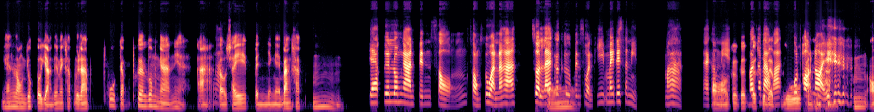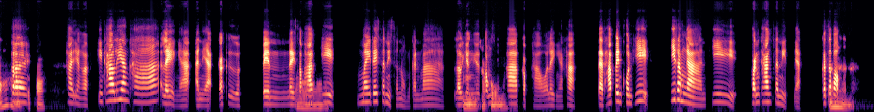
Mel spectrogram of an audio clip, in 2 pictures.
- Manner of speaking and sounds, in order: tapping; chuckle
- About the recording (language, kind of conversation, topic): Thai, podcast, คุณปรับวิธีใช้ภาษาตอนอยู่กับเพื่อนกับตอนทำงานต่างกันไหม?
